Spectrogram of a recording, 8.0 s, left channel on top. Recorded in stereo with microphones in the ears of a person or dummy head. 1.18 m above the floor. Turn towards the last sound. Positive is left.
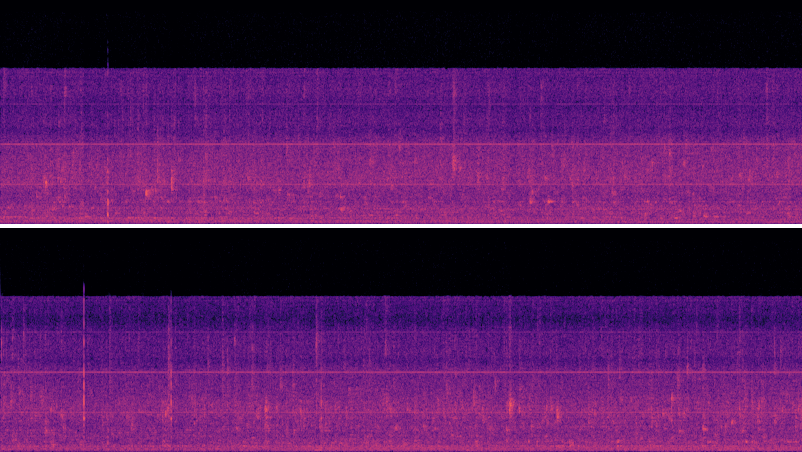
turn(degrees=65)  # may be behind; listen again after turning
